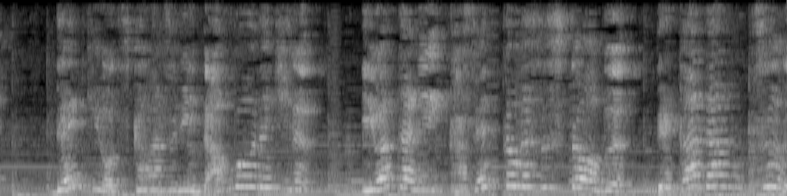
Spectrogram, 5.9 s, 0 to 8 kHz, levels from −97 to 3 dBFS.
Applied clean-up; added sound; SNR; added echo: none; Alarm; 19 dB; reverberation time 0.3 s.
